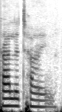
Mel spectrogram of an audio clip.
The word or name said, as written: palatine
